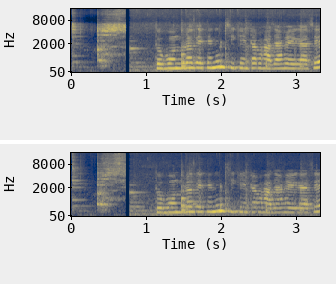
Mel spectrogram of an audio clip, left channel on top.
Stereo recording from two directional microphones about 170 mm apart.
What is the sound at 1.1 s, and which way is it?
Speech, 45° left (ahead or behind).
